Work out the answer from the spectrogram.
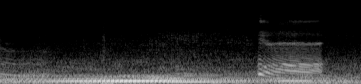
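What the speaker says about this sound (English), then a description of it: "it's a motorbike. I heard a grumble. It's like a Harley Davidson or something coming." A motorbike, said to resemble a Harley-Davidson, gives a loud, steady low engine rumble that swells and fades as it approaches and passes, with a brief higher tonal whine near the end.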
